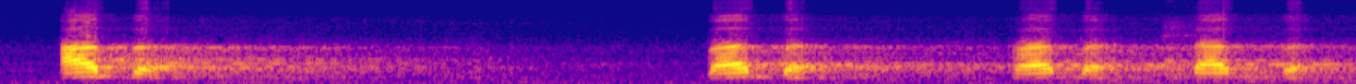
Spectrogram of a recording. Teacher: huruf ba termasuk huruf yang memiliki sifat qalqalah, yaitu memantulkan suara tambahan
